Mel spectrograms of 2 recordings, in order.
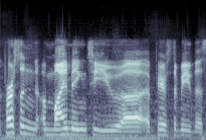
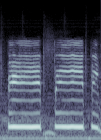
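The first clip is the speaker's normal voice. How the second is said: high imitated reversing beeps; beeping truck; much slower than usual. GM mimicking a truck backing up, high beeps.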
